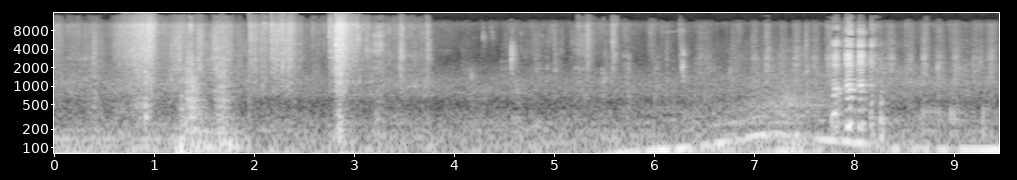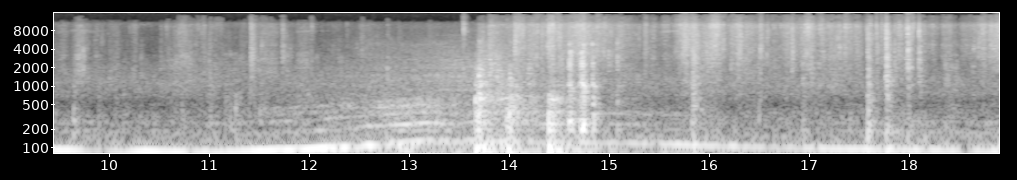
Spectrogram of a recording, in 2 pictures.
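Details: Newborn goat kid named Joel, within the first hour of life beside his calm mother Penny, filmed on a GoPro: low, wavering bleats with rising and falling harmonics stretch over several seconds, between soft rustling and sharp knocks.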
